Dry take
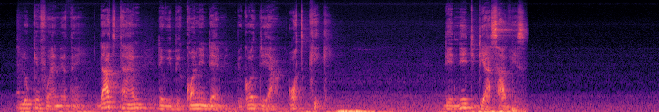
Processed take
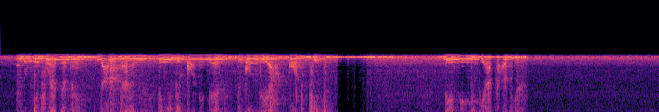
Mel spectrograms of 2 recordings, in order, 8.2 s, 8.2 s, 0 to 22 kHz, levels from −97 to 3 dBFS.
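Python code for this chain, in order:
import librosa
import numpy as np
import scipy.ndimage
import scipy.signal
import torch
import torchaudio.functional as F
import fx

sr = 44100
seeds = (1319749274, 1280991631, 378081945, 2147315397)

y = fx.low_shelf(x, sr, hz=160.0, db=3.5)
y = fx.over_compress(y, sr, threshold_db=-24.0, ratio=-1.0)
y = fx.freq_invert(y, sr, carrier_hz=2700)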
